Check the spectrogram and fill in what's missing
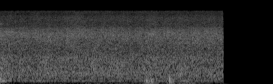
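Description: Strong floodwater rushes during a typhoon in the Philippines, a steady broadband roar heard close and loud, with a couple of brief low thumps near the end before it cuts off abruptly.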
